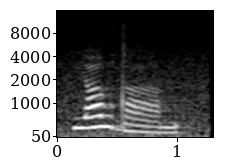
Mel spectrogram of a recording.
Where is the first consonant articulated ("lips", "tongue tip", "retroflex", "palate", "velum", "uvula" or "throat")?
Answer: palate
